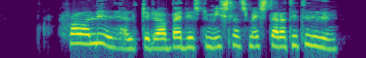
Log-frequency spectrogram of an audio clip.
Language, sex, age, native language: Icelandic, male, 14, Icelandic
